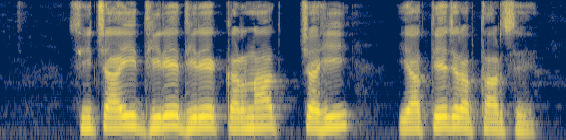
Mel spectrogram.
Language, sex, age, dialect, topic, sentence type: Magahi, male, 41-45, Northeastern/Surjapuri, agriculture, question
